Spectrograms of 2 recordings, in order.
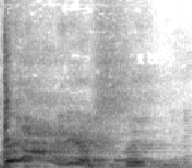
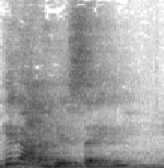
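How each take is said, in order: First: It is said in an angry, indignant tone. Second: It is said in a mild, gentle tone.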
